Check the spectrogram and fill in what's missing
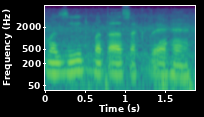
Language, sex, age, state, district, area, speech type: Urdu, male, 45-60, Uttar Pradesh, Muzaffarnagar, urban, spontaneous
